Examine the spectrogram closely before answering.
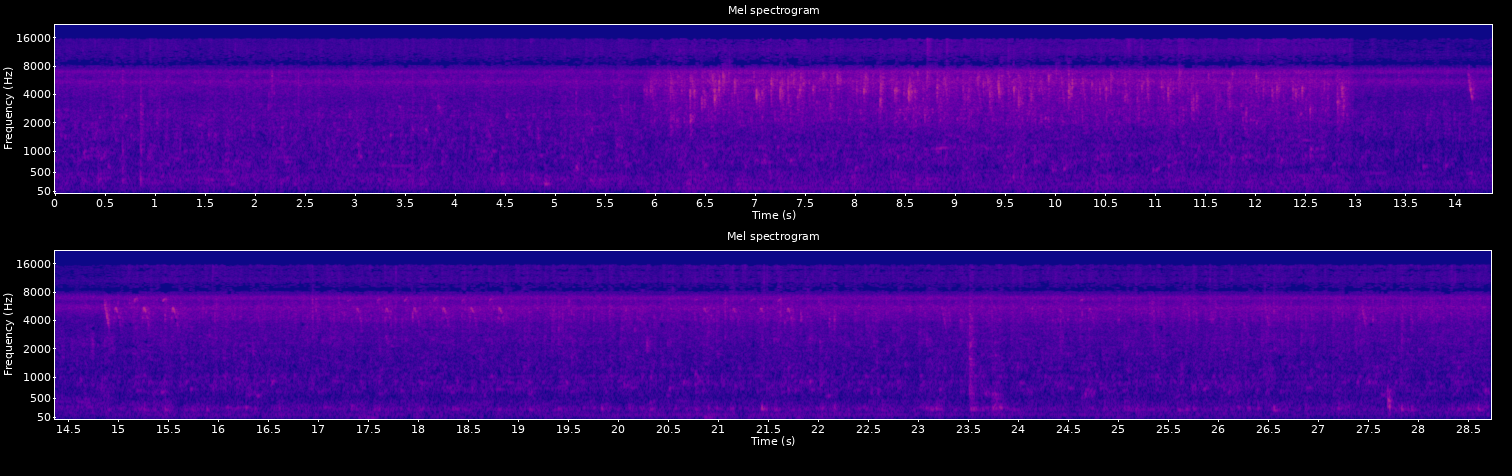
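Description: Hot oil sizzling and crackling as balls of cake dough deep-fry in a wok over a wood fire. It is louder and busier from about six seconds in, then drops suddenly to a quieter steady hiss with occasional pops.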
